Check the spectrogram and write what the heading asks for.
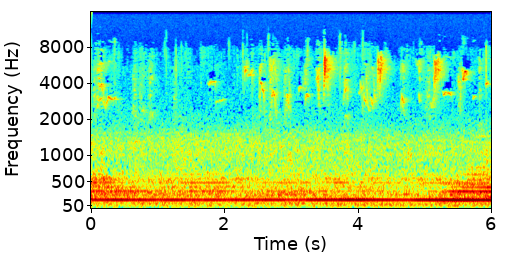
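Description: American goldfinches twittering, a quick run of short high chirps and slurred notes, over a steady low hum.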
